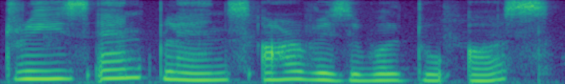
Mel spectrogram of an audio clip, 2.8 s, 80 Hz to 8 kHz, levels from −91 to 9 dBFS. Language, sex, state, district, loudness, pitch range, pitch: English, female, Assam, Kamrup Metropolitan, -17 LUFS, 220-275 Hz, 240 Hz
